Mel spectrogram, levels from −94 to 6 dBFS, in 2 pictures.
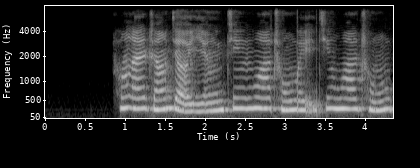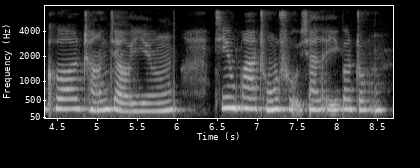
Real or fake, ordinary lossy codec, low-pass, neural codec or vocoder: fake; Opus, 64 kbps; 7.2 kHz; codec, 16 kHz, 8 kbps, FunCodec, trained on Chinese and English, 25 frames a second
